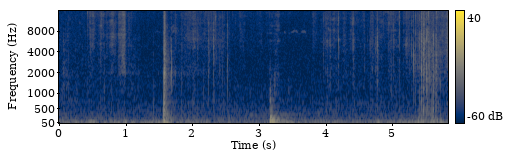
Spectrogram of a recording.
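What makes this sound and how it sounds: Bare hands squeeze and crush pale yellow, lemon-tinted gym chalk blocks over a pile of chunks and powder on a dark plastic tray, crumbling the pieces between fingers and palms. Two sharp, dry snaps stand out as solid pieces break, each followed by a low, gritty crumbling. A soft, bright rustle of powder builds toward the end.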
